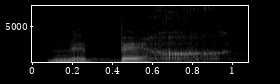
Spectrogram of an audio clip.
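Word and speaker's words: נפש: no me equivoco es la palabra nepe que se escribe nepes en el hebreo que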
